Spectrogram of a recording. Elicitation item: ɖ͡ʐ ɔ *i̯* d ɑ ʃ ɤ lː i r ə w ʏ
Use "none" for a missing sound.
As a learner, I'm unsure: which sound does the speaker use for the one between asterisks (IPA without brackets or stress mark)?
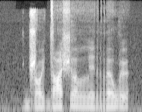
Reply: y̯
